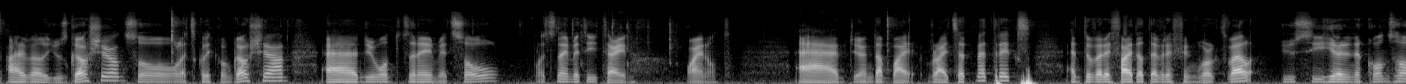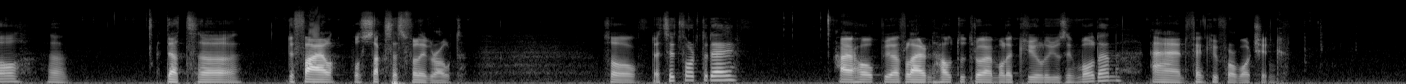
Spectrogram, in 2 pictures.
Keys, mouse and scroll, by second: 1.7 click, 2.5 click, 5.3-7.1 typing, 8.8 click, 20.9 click, 21.8 click, 22.2 middle click.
